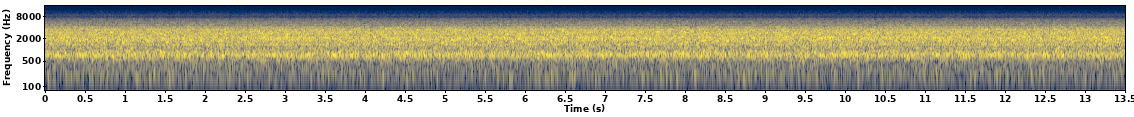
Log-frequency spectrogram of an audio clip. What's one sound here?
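Steady radio static hisses from a loudspeaker.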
